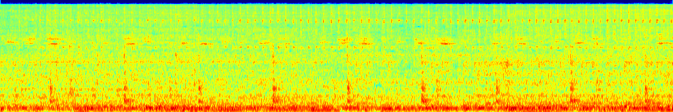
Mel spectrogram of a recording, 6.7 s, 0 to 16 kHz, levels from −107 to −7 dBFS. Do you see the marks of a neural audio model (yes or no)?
yes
